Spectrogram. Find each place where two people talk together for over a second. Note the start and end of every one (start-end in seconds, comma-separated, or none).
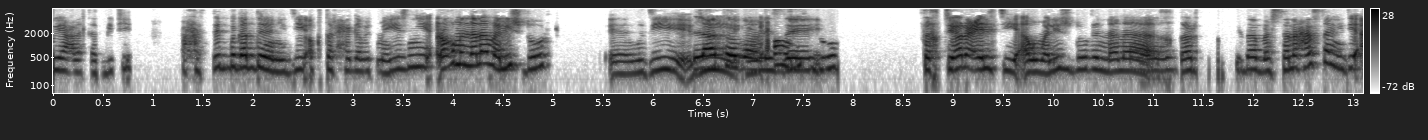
6.4-7.8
